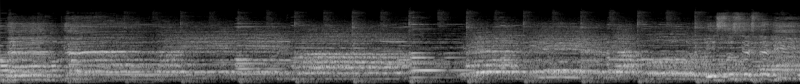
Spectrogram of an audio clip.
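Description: Church praise group singing a hymn in several voices, with instrumental accompaniment keeping a steady beat.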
